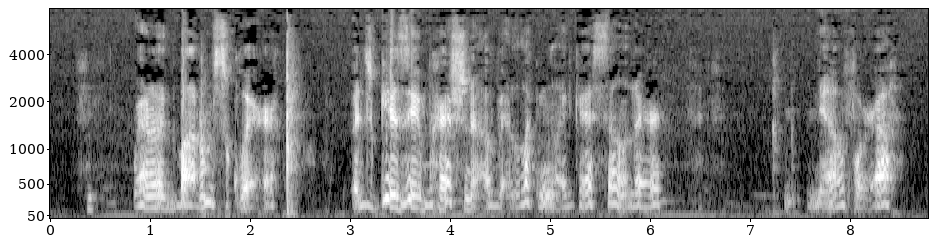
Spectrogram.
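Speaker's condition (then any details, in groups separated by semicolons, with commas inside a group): Cerebellar ataxia from brain tumour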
